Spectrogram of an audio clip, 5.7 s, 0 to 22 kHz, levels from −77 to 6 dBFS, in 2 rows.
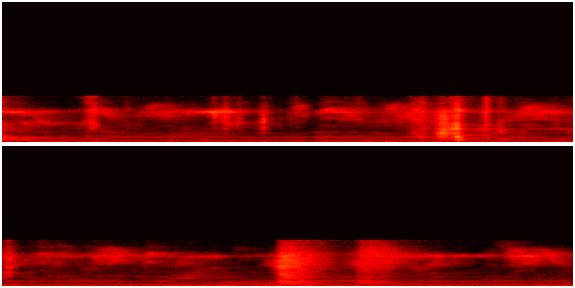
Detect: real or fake fake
